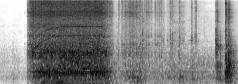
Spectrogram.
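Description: A sewing machine runs in one loud continuous burst of about a second and a half while it stitches blouse fabric. Quieter handling clicks and rustles follow.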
